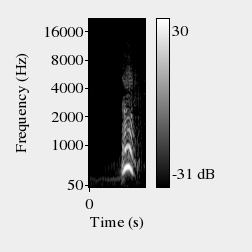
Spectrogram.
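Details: A dog gives one short, sharp bark with an arched pitch, preceded by a faint low hum.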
